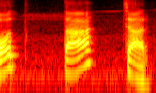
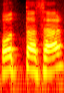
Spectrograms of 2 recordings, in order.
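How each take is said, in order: First: অত্যাচার said as ওত্তাচার, with ও at the start and a doubled ত, drawn out very slowly; slow pronunciation demo. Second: Said in the usual way. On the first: Shown as a demonstration. Teacher drawing out অত্যাচার for students in three slow steps. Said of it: "তিনটা ধাপে।". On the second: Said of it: "অ এর উচ্চারণটা কি হয়ে যাবে?".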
